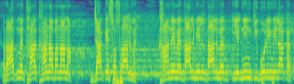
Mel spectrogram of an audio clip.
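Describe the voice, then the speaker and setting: A man voicing stern, protective older brothers in a spoken story, in a lively storytelling way. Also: high-pitched, moderate pace. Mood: reassuring. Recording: echoey hall reverb.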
